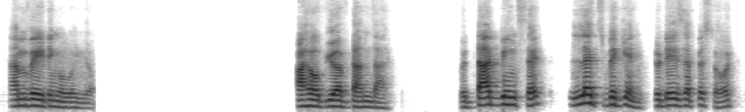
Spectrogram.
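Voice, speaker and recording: A man's voice: mid-range voice, fairly bright tone. A man hosting a podcast, speaking earnestly and eagerly, with repetitive phrasing as he introduces his guest. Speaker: podcast host.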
